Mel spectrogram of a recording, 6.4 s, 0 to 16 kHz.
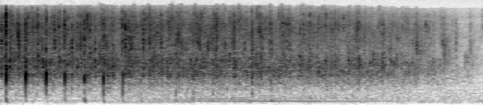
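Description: Applause at a 71st Armed Forces Day ceremony, opening with a few distinct claps that swell into broad, distant-sounding crowd clapping, then taper off gradually near the end.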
